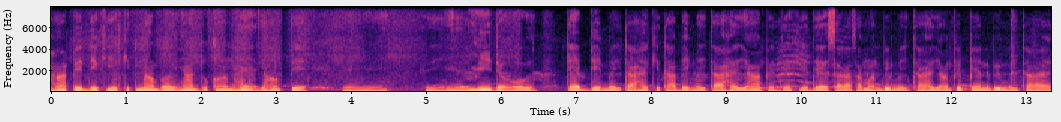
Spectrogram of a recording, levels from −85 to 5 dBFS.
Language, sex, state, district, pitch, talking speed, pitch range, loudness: Hindi, male, Bihar, Kishanganj, 135 Hz, 140 wpm, 130-140 Hz, -15 LUFS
